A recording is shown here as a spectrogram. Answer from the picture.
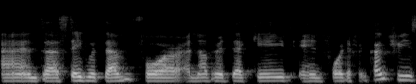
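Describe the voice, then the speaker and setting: A woman's very deep, low voice at a fairly quick pace, fairly even in intonation, against a quiet background. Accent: American. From US, rural Pennsylvania. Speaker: business consultant and author. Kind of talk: interview.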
